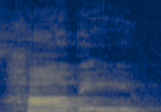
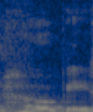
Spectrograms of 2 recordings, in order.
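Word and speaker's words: Hobbii: b i i so English rules tell me it's hobby but I've heard people pronounce it Hobie so anyway it's it's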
